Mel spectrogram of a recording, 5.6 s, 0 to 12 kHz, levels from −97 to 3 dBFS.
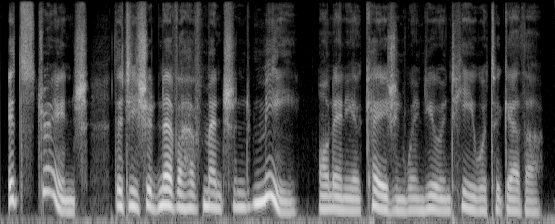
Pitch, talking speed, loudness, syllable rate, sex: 165 Hz, 195 wpm, -19 LUFS, 5.8 syllables/s, female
